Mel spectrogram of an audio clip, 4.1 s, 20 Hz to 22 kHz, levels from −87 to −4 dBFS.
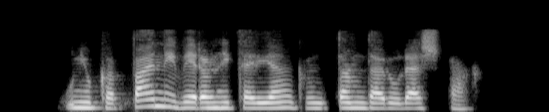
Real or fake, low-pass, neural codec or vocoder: fake; 7.2 kHz; codec, 16 kHz, 1 kbps, X-Codec, HuBERT features, trained on balanced general audio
